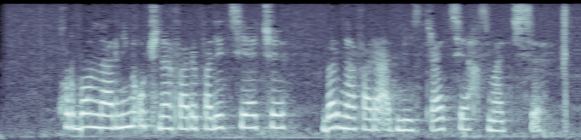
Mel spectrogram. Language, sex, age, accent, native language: Uzbek, female, under 19, Navoiy, Uzbek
